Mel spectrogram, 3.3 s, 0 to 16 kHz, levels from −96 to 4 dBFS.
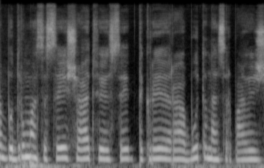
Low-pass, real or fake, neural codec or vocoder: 14.4 kHz; fake; codec, 44.1 kHz, 7.8 kbps, DAC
